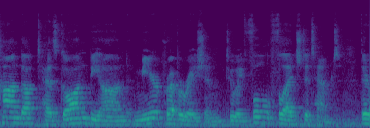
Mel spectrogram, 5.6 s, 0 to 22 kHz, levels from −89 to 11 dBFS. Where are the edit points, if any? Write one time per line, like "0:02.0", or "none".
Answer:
none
